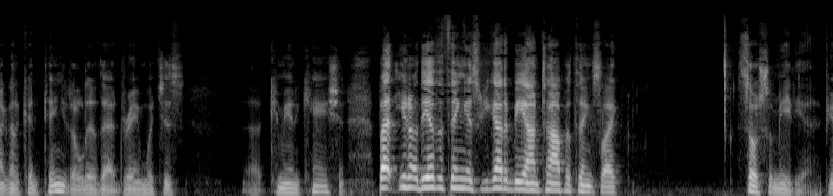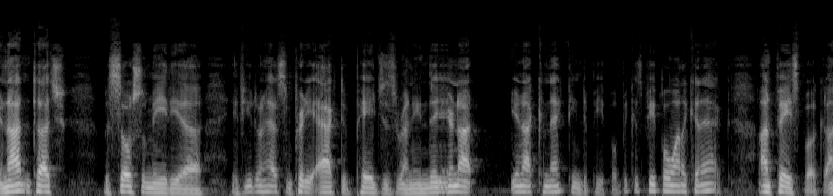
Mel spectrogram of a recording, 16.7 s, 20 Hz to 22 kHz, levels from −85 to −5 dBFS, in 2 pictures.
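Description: One channel drops out at 1.78 to 2.70 s, 10.77 to 11.23 s (after "with social media if", before "pretty active pages running") and 14.20 to 14.77 s (after "you're not connecting to", before "people want to connect"): the speech abruptly falls about 6 dB, likely because one stereo channel vanished before the mono sum.

AAC frame loss with concealment at 12.72 to 12.82 s, between "active pages running then" and "not you're not connecting": roughly 85 ms, fitting two lost frames, is filled from the previous spectrum and sounds briefly smeared and noisy.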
